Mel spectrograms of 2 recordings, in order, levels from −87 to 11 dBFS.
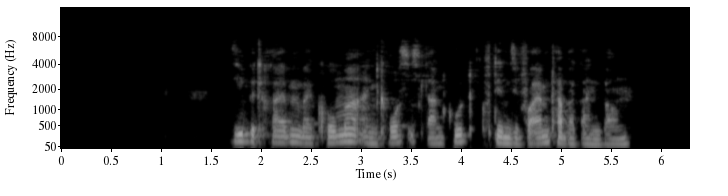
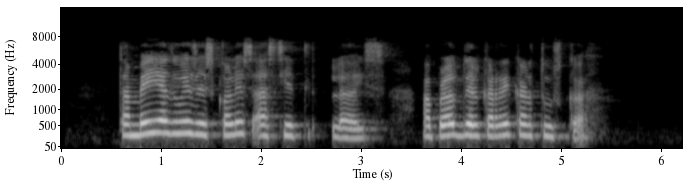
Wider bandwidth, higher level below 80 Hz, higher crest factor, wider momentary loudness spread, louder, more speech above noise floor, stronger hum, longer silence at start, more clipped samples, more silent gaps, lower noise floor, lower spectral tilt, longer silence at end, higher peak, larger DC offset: about the same, 7.6 kHz vs 7.8 kHz; about the same, -64 dBFS vs -68 dBFS; first, 24 dB vs 16 dB; second, 9 LU vs 14 LU; second, -35 LUFS vs -20 LUFS; second, 52 dB vs 57 dB; neither; first, 1.7 s vs 0.6 s; neither; neither; first, -86 dBFS vs -76 dBFS; first, -6 dB/octave vs -4 dB/octave; second, 0.6 s vs 0.95 s; second, -14 dBFS vs -4 dBFS; neither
